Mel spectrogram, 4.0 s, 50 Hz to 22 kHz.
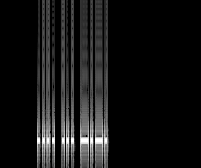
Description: Morse code, heard as a keyed tone, about 25 wpm, 700 Hz. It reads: HSC
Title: USA Call Sign Postfixes - 3 Letters 25wpm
